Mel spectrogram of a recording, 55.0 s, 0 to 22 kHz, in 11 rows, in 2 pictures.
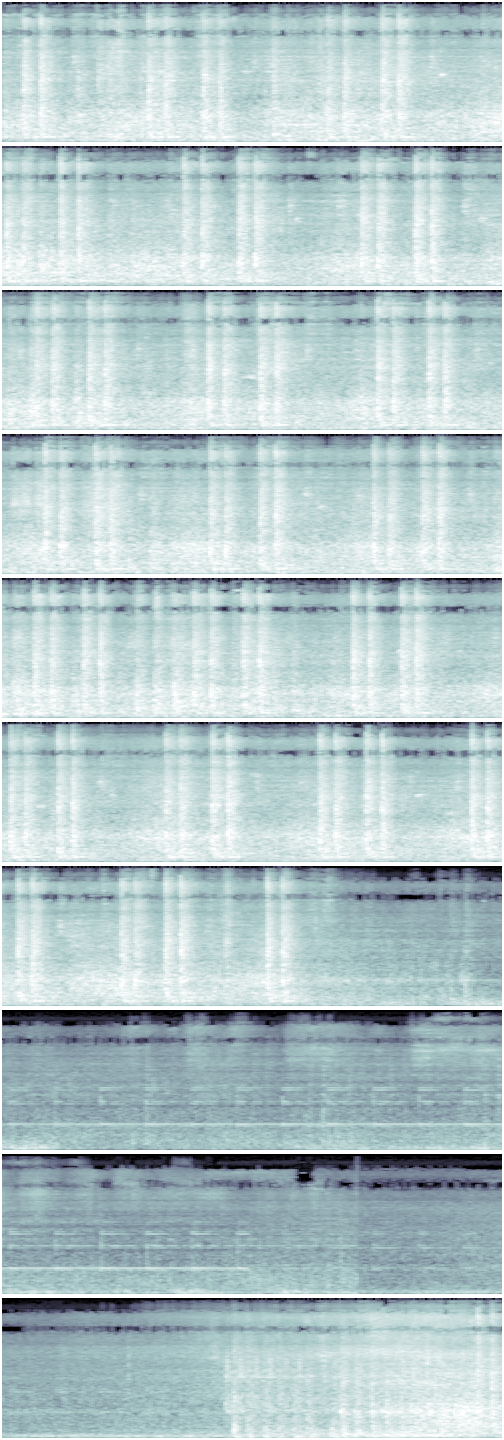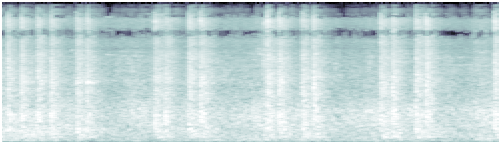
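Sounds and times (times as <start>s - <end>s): train wheels clattering: 0.0s - 33.4s, 46.9s - 54.9s.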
